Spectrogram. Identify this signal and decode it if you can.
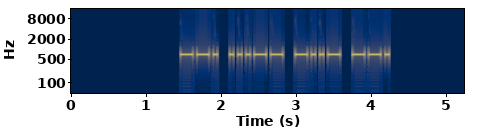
Morse code, heard as a keyed tone, about 21 wpm, 700 Hz. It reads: G3XG
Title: DXCC-100 Call Signs - 4 Characters - 22wpm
